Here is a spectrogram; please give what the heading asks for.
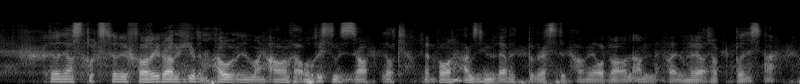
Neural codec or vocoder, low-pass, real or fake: codec, 16 kHz, 0.5 kbps, FreqCodec, larger model; 7.2 kHz; fake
